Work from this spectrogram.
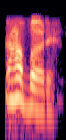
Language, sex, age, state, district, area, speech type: Goan Konkani, male, 18-30, Goa, Tiswadi, rural, conversation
